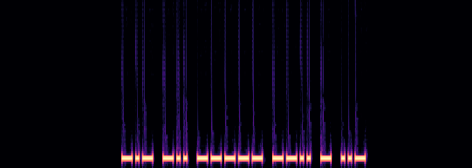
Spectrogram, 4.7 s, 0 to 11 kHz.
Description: Morse code, heard as a keyed tone, about 34 wpm, 700 Hz. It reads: KD0ZTU
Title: USA Call Signs - 6 Characters - 2x Character Spacing - 35wpm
